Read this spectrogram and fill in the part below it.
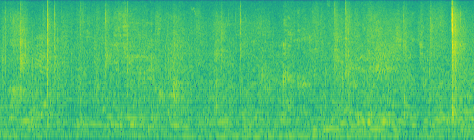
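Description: A man laughs and talks warmly up close.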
